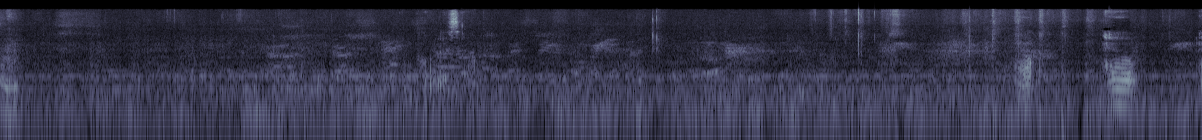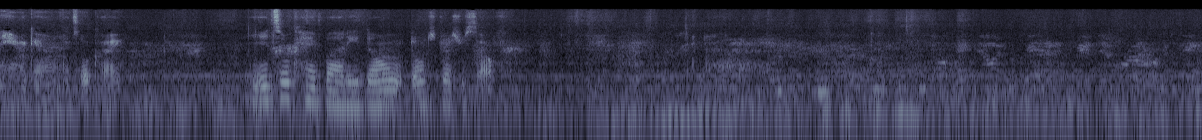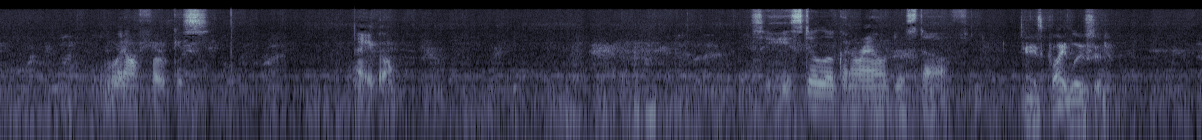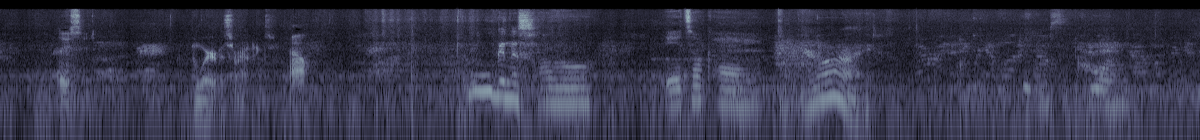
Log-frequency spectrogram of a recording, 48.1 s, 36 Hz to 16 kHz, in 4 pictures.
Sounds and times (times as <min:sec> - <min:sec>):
Speech: 0:02.4 - 0:07.6, 0:10.1 - 0:13.9, 0:14.5 - 0:17.3, 0:42.7 - 0:48.0.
